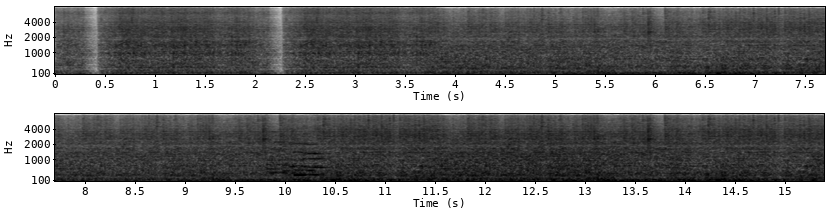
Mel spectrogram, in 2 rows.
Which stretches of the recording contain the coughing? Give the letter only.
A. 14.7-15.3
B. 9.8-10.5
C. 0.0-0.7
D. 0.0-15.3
B.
